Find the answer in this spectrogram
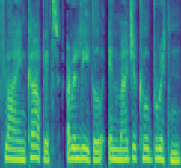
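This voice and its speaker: A put-on character voice at a middle pitch delivers its lines at a moderate pace in a monotone, flat intonation, with hissing on the recording. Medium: read story. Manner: cold, sharp, hissing.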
